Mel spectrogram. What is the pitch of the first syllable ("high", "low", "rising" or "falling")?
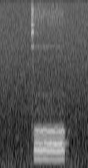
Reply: low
